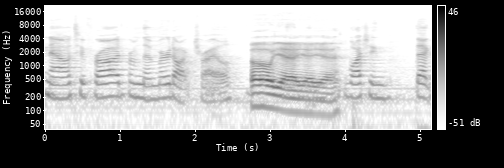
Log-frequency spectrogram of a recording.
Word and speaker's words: Murdaugh: true crime thing, because a lot of people want to say it like it's spelled, which would be Alex Murdaugh. Right. But apparently in South Carolina... that is not how you say it, and people are very passionate about it. So it is Alec Murdoch.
